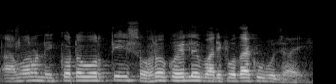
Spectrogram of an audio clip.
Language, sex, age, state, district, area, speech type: Odia, male, 60+, Odisha, Mayurbhanj, rural, spontaneous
